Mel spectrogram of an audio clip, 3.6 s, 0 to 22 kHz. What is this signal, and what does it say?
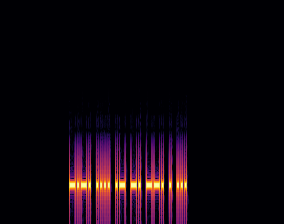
Morse code, heard as a keyed tone, about 50 wpm, 700 Hz. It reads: CHANGES
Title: ES:S Suffix - Top 100 Words with Base Words 50wpm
